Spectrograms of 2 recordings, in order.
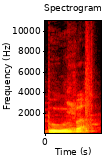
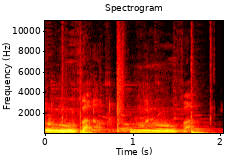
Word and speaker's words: Uwe: In Germany it's said as Uwe. Uwe. The W is not a W sound. Uwe.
